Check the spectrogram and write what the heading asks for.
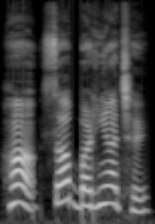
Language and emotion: Maithili, neutral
